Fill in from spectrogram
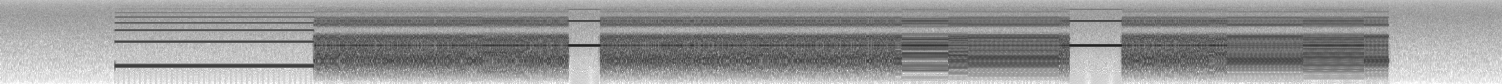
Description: ZX Spectrum tape loading, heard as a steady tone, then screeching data.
